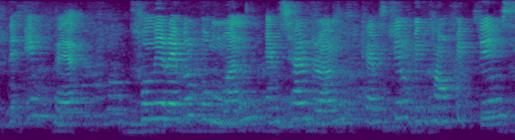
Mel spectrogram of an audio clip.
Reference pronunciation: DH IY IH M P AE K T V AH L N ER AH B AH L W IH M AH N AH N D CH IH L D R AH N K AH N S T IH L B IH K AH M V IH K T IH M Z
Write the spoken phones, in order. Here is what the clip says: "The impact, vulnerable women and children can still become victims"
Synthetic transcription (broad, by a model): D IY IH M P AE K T F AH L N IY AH B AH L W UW M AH N AH N D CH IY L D R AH N K AH N S T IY L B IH K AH M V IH K T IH M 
